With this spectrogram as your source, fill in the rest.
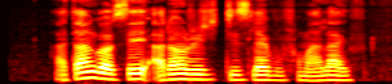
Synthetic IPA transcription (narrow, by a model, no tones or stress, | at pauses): a̰tãŋɡɔdsea̰ɪdõnɹit͡ʃdis̬lɛvufɹɔ̃maɪlaɪf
